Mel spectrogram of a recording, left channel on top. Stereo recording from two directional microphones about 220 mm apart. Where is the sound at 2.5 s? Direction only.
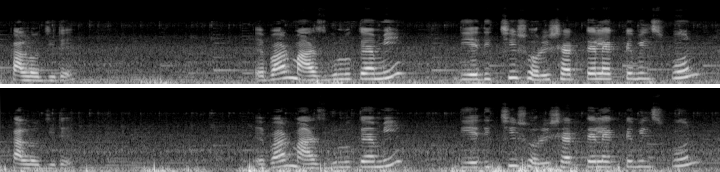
20° left (ahead or behind).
